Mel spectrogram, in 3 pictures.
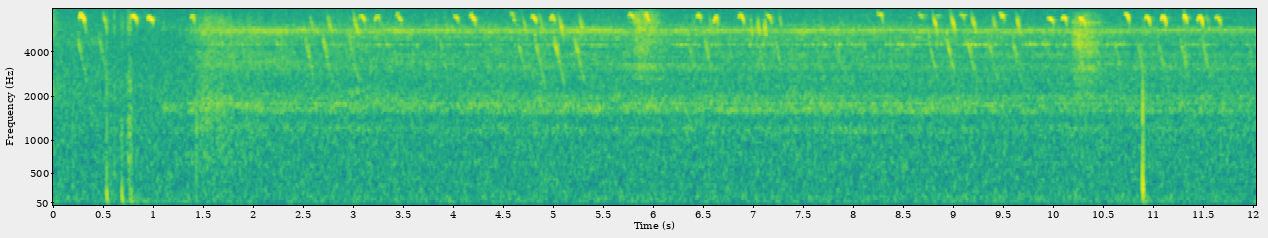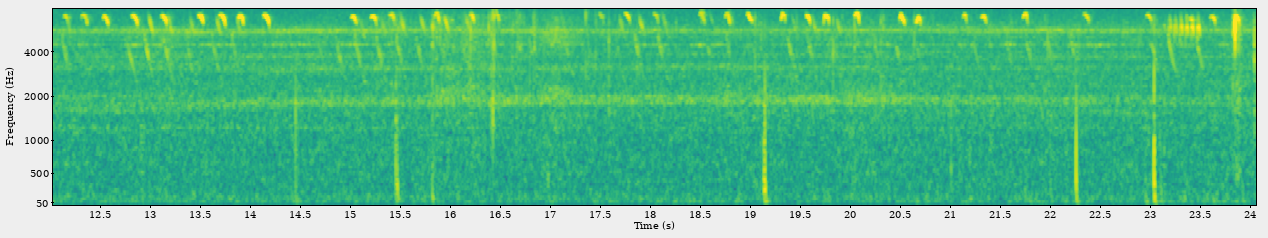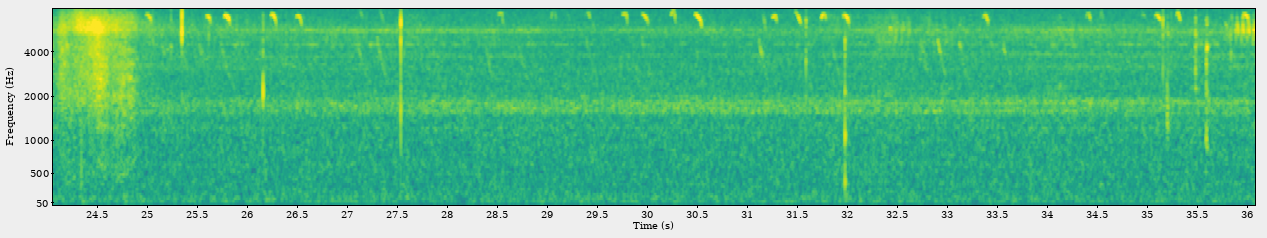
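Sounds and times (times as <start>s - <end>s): small birds chirping: 0.0s - 36.0s
faint sharp clicks: 15.4s - 17.9s, 22.2s - 24.3s, 24.9s - 26.6s, 27.4s - 27.7s, 31.5s - 32.2s, 35.0s - 36.0s
soft rustle: 23.8s - 25.4s.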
